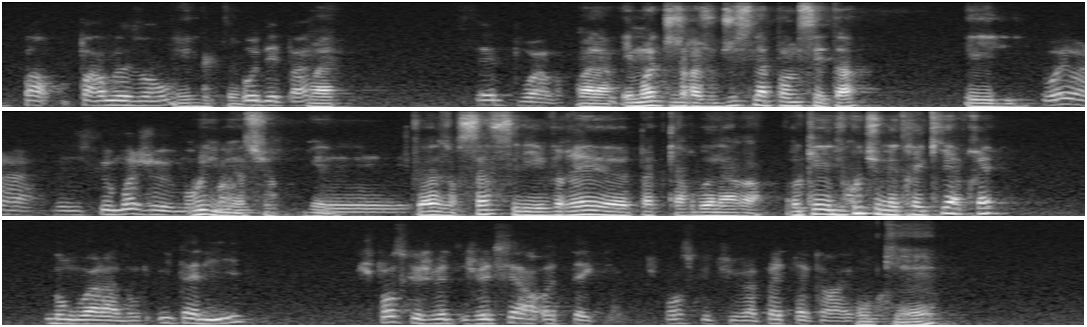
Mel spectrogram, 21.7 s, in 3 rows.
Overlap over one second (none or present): none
